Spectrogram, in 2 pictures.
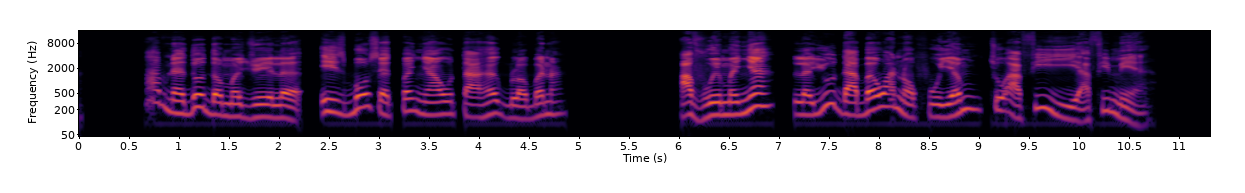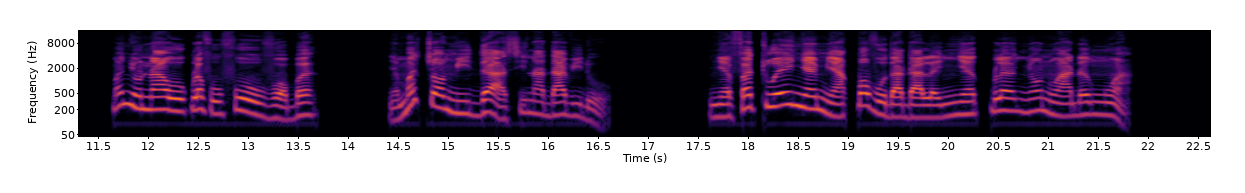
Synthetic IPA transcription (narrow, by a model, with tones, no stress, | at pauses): a˦bnɛ̃˨d̪o˦d̪ɔ˨mɛ̃˨d͡ʒo˨ɛ˨lɛ˨ | i˦s̬bo˦sɛ˨t̪̚ɸɛ˦ɲã˨wo˦t̪a˨ɦɛ˦ɡ͡blɔ˨bɛ˦nã˦ | a˨vu˨e˨mɛ̃˨ɲɛ̃˦ | lɛ˨ju˦d̪a˨bɛ˦wo˦a˦nɔ̃˨ɸo˨jɛ˦mt͡ʃo˦a˨fi˦ji˨a̰˨fi˦mɛ̰̃˨a̰˨ | mɛ̃˦ɲõ˦nã˦wo˦k͡plɛ˦fo˨fo˦wo˨vɔ˨bɛ˦ | ɲɛ̰̃˨mɛ̃˦t͡ʃɔ˦mĩ˨d̪ɛ˦a̰˨si˦nã˦d̪a˦vi˦ɖo̰˨ | ɲɛ̃˨fɛ˦t̪u˦ɛ˦ɲɛ̃˦mĩ˨a˨k͡pɔ˦vo˨d̪a˨d̪a˨lɛ˨ɲɛ̃˦k͡plɛ˦ɲɔ̃˦nũ˨a˨ɖɛ˦ŋũ˦a̰˨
